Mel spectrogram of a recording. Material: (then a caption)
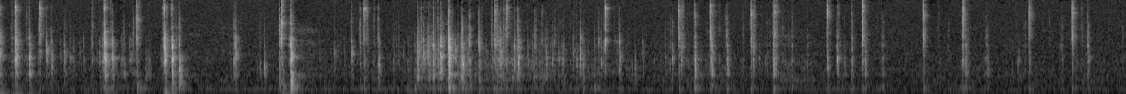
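Plastic. A full-size RGB-backlit plastic mechanical computer keyboard with hollow keys on a solid base is typed and tapped slowly with fingertips. Sharp, bright, quick-decaying clicks come in uneven bursts, some bunched close together and others spaced apart, over a quiet background.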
